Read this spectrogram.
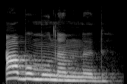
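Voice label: "абу мунӧмныд", Komi, female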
